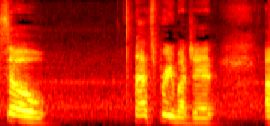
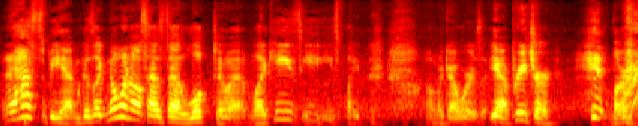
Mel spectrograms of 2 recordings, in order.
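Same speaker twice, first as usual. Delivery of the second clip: usual speaking voice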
